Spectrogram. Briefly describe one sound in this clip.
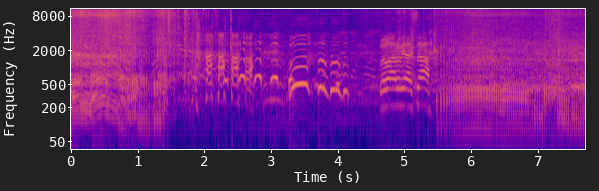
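A dirt bike engine revs hard and sputters.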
